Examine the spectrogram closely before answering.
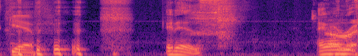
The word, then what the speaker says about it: GIF: bad that was really bad for the record it's spelled gif it's gif it is anyone that says different is wrong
